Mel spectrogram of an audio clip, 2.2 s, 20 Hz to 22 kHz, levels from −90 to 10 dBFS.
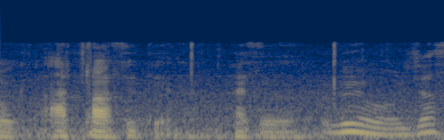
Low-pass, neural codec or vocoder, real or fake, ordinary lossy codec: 7.2 kHz; none; real; none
